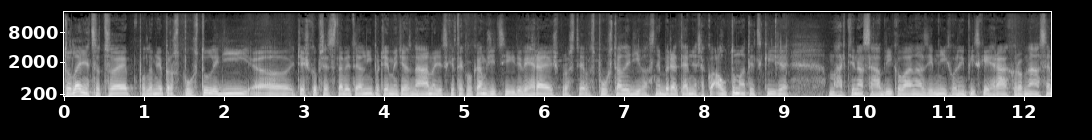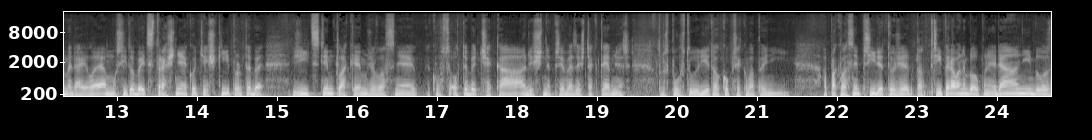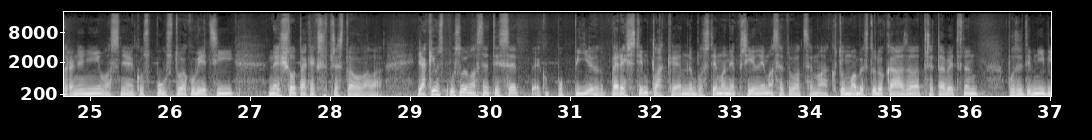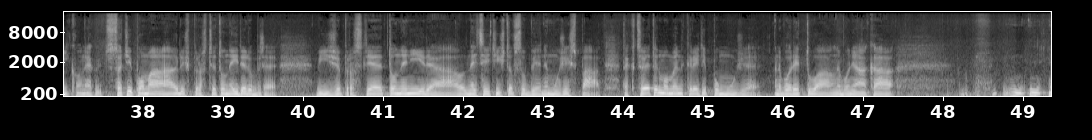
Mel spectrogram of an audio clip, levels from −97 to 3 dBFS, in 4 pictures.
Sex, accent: male, native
